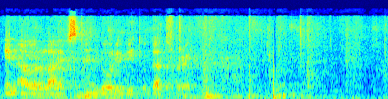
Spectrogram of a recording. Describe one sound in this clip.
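A middle-aged man chants in a singing voice through a microphone in an echoing hall.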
